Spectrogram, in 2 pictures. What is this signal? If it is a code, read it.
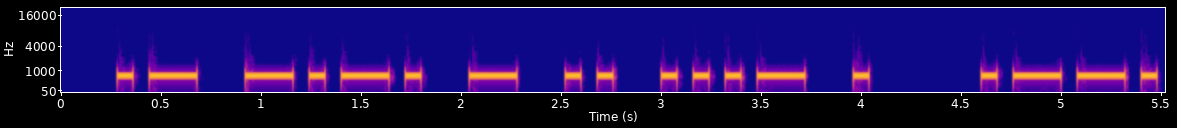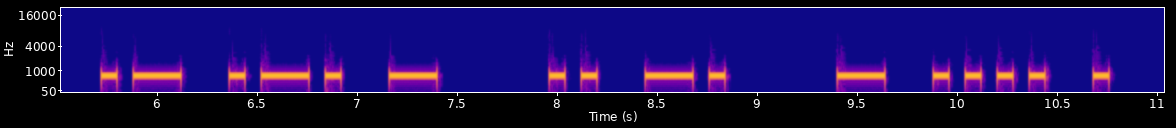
Morse code, heard as a keyed tone, about 15 wpm, 700 Hz. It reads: ACTIVE PART IN THE
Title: Sentences from Top 1000 Words - Review Part 6 - 15wpm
